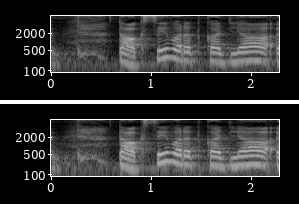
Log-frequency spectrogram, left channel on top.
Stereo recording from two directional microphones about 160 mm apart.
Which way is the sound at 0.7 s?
Centre (ahead or behind).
